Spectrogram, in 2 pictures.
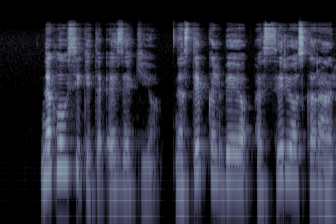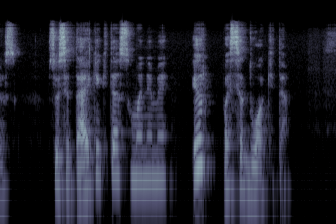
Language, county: Lithuanian, Vilnius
